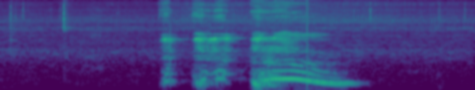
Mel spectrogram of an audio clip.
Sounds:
Throat clearing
